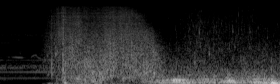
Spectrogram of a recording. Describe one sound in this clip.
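Water churns and bubbles underwater.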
